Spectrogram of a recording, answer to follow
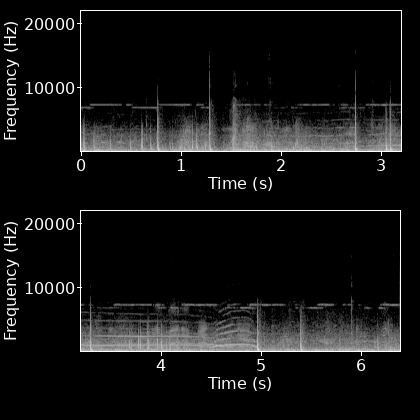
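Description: Aerial fireworks bursting: a steady run of sharp bangs and crackles. A long whistling tone comes in about three seconds in, holds, then bends up and down just before the end.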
